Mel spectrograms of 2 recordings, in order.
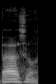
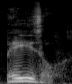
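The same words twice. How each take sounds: First: It is said with a British accent. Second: It is said with an American accent.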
